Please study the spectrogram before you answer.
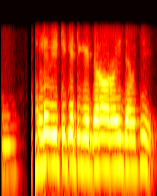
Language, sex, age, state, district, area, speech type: Odia, male, 18-30, Odisha, Kalahandi, rural, conversation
